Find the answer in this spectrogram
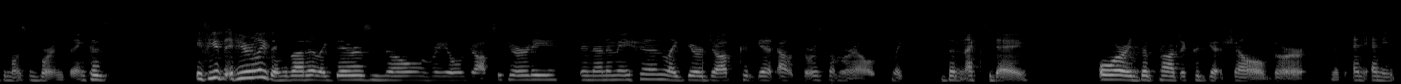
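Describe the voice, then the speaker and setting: A woman's voice: mid-range voice, a little mellow, dry recording. A young woman storyboard artist answering interview questions candidly, with many "like" fillers, over a video call. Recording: dull dry sound.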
